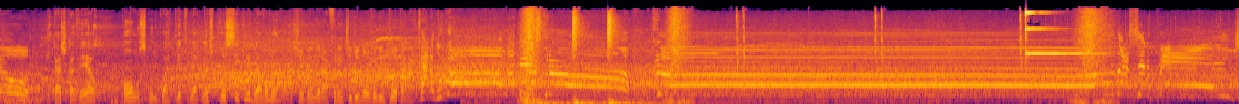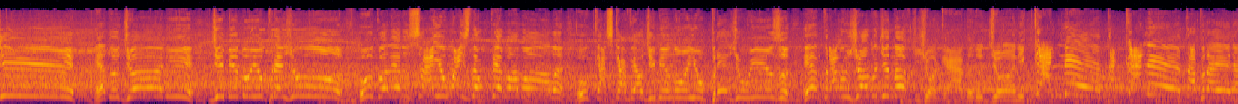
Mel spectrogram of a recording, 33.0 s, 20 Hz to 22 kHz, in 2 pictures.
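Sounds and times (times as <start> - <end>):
arena crowd noise: 0.0 - 33.0
sports commentator shouting: 5.8 - 9.8.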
